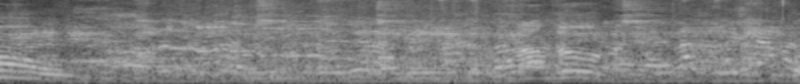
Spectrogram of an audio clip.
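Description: A man speaking, his words running on without pause, over a steady low hum.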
